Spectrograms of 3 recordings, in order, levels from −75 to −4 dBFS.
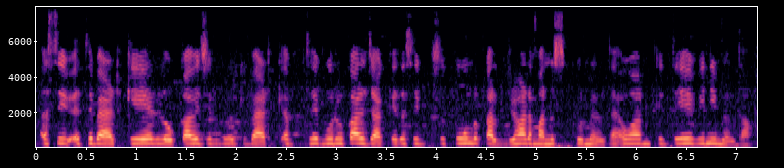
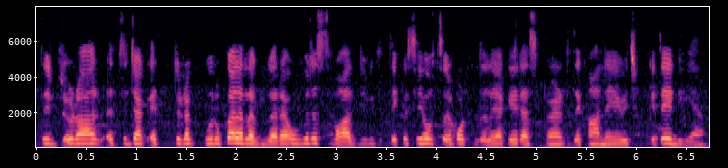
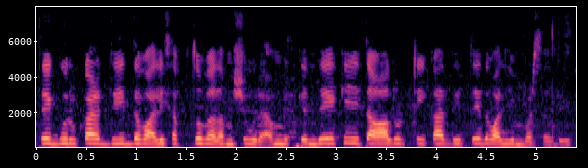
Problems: background sounds at intervals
